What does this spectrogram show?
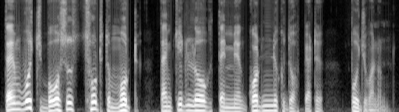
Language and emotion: Kashmiri, neutral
